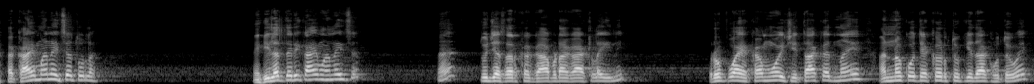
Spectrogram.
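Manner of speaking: high-pitched, ranting aunt; scolding chachi. Acted. Aunt berates the young man in her house, abusive scolding. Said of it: "तशा शिव्या फेकत होती".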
